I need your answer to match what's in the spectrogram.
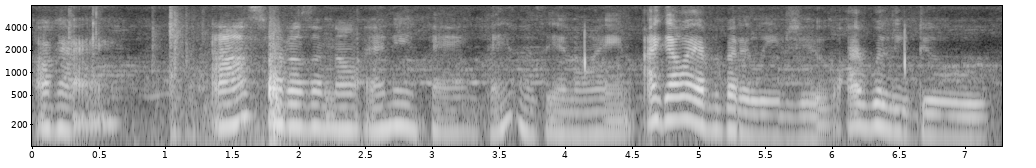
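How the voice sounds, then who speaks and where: A woman's voice: fairly low pitch, normal speed, gravelly, over music. A woman doing a casual live tarot reading. She chats loosely and swears freely, with many "um"s and "like"s. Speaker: tarot reader.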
